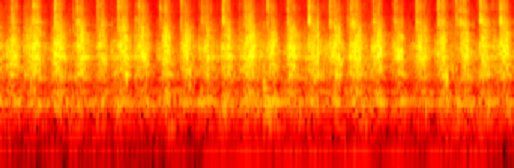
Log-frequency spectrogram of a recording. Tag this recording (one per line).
hand-mower
handmower
lawn
mower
